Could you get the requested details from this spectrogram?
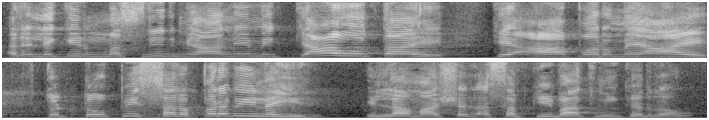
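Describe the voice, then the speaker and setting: A man's voice: extremely high pitch, sharp tone. A man preaching a sermon to a congregation, exhorting them, asking them questions and calling for responses, and mixing in personal stories. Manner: exhorting, asks the audience questions and calls for responses; tells personal anecdotes in a conversational tone.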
